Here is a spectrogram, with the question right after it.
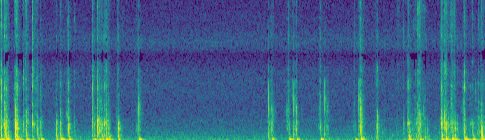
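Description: Fingertips type on a compact mechanical keyboard with cat-shaped plastic keycaps, producing quick bursts of short, dull clacks with a deep low thump to each keystroke. The typing stops for almost two seconds in the middle, then picks up again in uneven runs of taps that die away almost instantly.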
